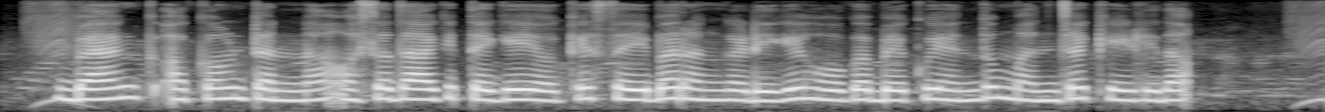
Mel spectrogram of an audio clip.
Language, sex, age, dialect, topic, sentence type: Kannada, female, 18-24, Mysore Kannada, banking, statement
